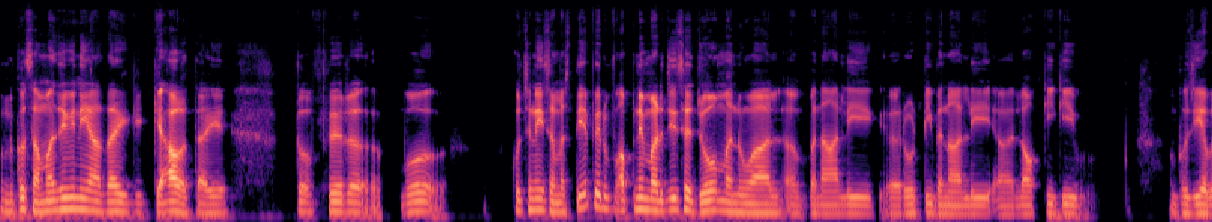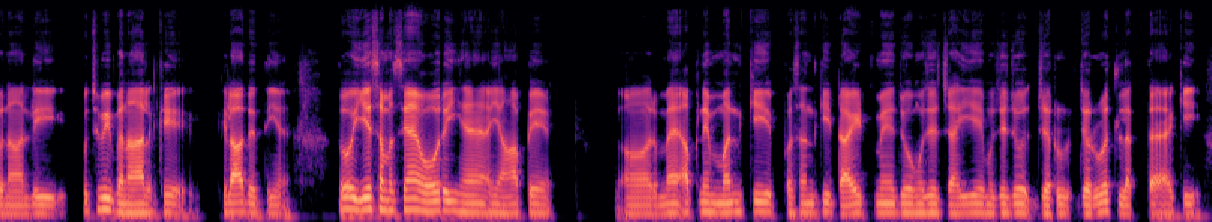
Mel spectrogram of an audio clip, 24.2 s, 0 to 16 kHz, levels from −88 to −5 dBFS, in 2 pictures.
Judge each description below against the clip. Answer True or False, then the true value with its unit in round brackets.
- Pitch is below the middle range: True (110 Hz)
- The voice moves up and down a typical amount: True (3.1 semitones)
